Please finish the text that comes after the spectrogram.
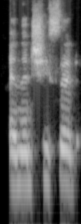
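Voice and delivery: usual speaking voice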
